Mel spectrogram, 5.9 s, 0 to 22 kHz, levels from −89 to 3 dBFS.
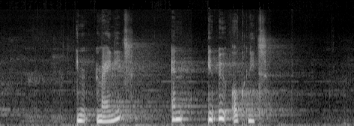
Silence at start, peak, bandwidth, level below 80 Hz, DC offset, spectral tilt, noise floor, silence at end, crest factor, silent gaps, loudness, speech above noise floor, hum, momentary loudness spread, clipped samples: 1.3 s; -6 dBFS; 14 kHz; -48 dBFS; under 0.1%; -7 dB/octave; -52 dBFS; 1.4 s; 16 dB; none; -20 LUFS; 33 dB; none; 16 LU; under 0.1%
